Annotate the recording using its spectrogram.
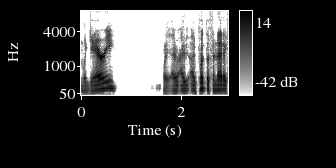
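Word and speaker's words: Légaré: Legary? Wait, I put the phonetic spelling in my phone. Some of these names really throw me through a loop. Yeah, Legare.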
